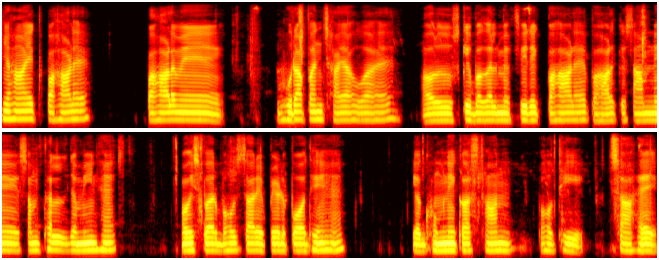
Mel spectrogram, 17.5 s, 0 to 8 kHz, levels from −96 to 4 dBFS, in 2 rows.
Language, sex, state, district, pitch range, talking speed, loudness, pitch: Hindi, male, Jharkhand, Sahebganj, 120-130 Hz, 135 wpm, -19 LUFS, 125 Hz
